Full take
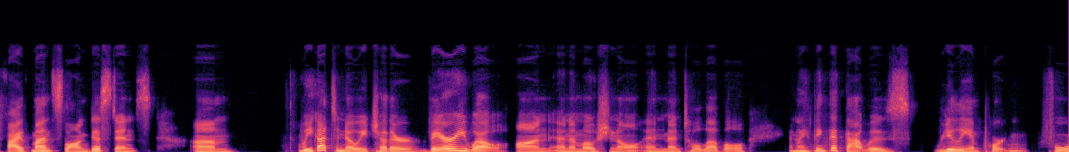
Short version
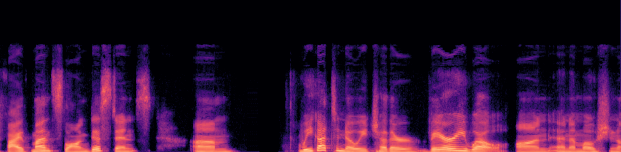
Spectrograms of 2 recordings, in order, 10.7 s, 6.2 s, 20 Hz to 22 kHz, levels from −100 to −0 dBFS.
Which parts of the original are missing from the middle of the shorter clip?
none

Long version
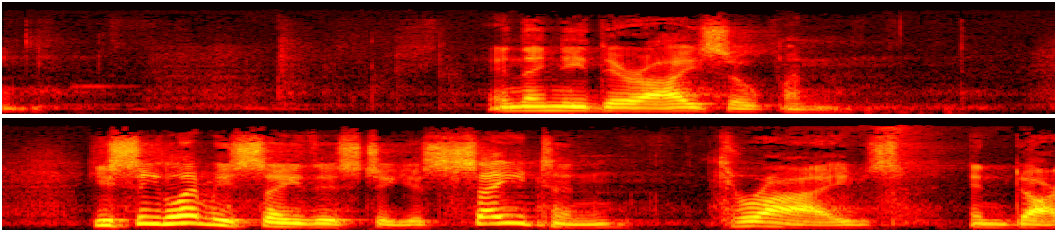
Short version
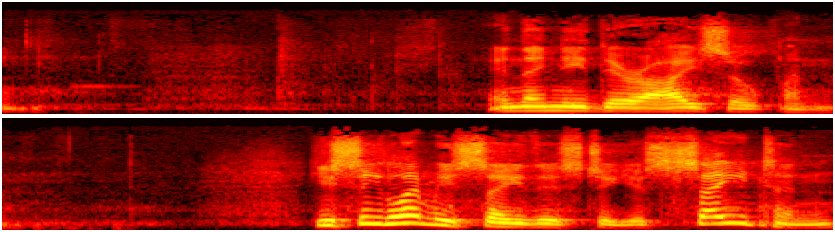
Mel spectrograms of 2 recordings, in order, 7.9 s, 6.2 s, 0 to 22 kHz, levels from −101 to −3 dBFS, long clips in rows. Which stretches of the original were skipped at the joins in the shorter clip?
none

